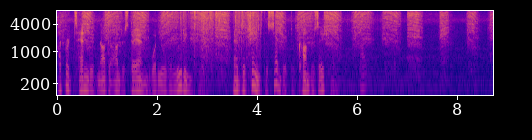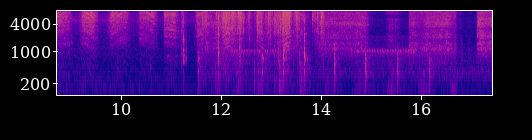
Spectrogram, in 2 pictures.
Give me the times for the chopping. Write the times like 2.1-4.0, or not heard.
10.9-16.9.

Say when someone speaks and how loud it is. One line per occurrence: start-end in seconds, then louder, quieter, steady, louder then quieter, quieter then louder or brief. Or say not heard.
0.0-6.2 steady.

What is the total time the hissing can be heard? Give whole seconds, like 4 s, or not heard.
17 s.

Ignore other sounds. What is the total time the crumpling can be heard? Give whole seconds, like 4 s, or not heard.
4 s.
